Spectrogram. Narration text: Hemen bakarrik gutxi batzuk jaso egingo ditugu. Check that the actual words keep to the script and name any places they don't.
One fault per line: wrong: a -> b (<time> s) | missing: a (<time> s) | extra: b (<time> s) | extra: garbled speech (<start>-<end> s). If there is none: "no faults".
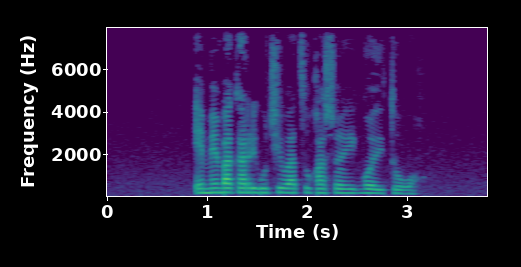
no faults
